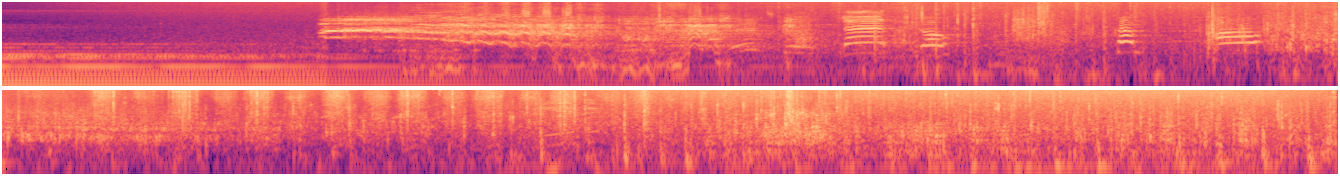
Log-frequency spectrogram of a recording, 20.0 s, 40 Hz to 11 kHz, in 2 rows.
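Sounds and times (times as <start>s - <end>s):
low rumbling background: 0.0s - 3.5s
horses neighing and whinnying: 2.4s - 13.3s, 14.4s - 20.0s.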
